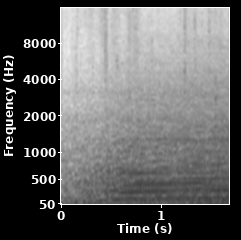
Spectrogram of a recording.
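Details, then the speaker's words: 2022 Subaru Forester, 2.5-litre petrol four-cylinder boxer engine with AWD and CVT, under full throttle. The engine climbs to a held droning pitch that stays nearly flat while load builds, with little acceleration; normal CVT drone. "The CVT is a terrible idea. It's called a continuously variable transmission, or CVT. And when you put your foot down, I don't know whether you can hear this, it sounds like"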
